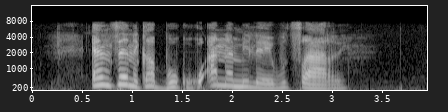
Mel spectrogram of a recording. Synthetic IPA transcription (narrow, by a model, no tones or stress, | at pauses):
ɛnd͡zenikʼabukʼukʼuʔanamilɛɦiβut͡sʼaːri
